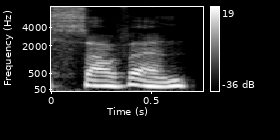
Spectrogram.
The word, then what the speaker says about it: Samhain: Come Samhain in Scotland, where I believe it's pronounced more Savin, you have offerings left out Halloween time for the country's fairy cats.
